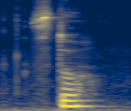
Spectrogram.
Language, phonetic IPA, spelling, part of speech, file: Czech, [ˈsto], sto, noun, Cs-sto.ogg
- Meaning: hundred (100)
